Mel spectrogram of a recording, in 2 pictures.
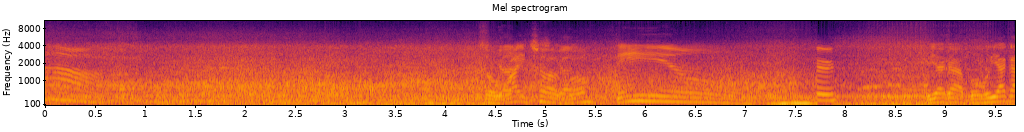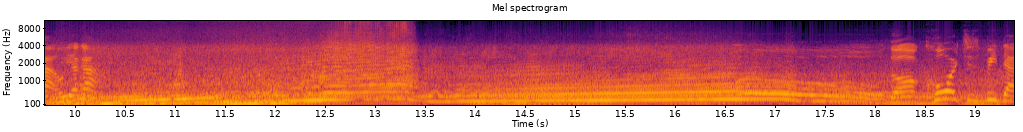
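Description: A car engine revs loudly, rising and falling in pitch.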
